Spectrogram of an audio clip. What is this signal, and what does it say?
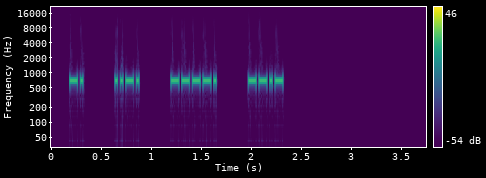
Morse code, heard as a keyed tone, about 46 wpm, spaced as for 21 wpm, 700 Hz. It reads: NF9Q
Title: USA Call Signs - 4x Character Spacing - 45wpm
